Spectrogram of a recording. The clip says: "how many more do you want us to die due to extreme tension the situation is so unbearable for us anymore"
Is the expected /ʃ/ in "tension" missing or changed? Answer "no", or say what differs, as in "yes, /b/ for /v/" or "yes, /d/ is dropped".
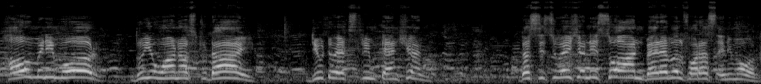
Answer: no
